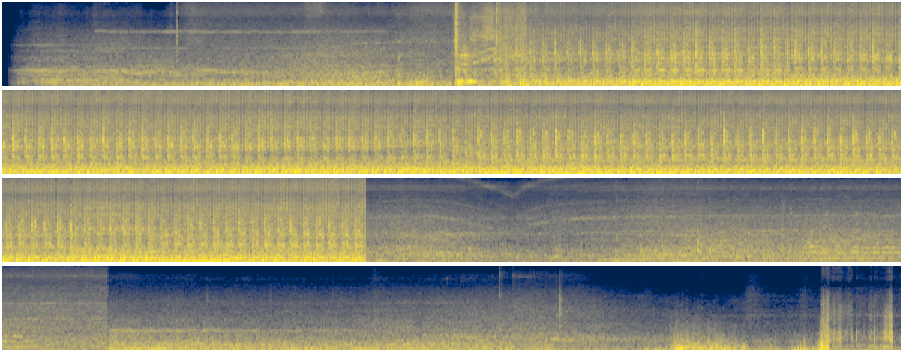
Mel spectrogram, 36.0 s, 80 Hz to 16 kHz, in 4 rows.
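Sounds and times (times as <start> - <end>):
car engine starting and idling: 4.3 - 21.7.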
